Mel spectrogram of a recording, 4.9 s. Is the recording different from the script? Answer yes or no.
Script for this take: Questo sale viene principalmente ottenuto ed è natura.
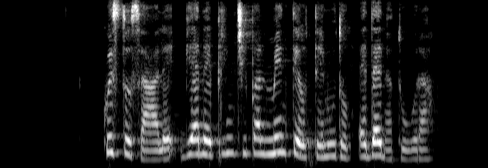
no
